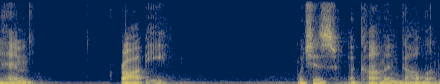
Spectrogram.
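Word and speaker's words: Crawb: common goblin name yeah my name's krabi hey how's it going not to be confused with robbie robbie or ruby rob not krabby not it it's spelled c-r-a-w-b crab no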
